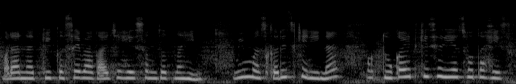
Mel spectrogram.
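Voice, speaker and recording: A woman voicing a quick-tempered young man who is a teasing boss, speaking indignantly and defensively in a storybook reading. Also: high-pitched, little pitch movement, dark tone, a little hiss or hum. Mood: hurt, irritated.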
